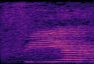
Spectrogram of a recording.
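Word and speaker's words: fear: जो शब्द जिनमें आर अंत में आ रहा है, जैसे फियर वर्ड, अंत में आर आ रहा है, फियर, तो फियर इसमें भी आर का उच्चारण नहीं होगा।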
